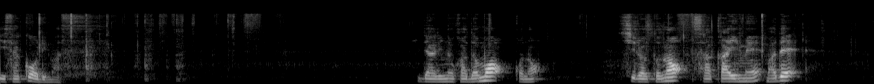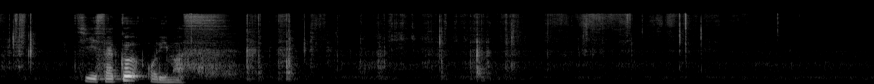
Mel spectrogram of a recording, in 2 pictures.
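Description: Paper crinkles and rustles as it is folded and pressed flat.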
